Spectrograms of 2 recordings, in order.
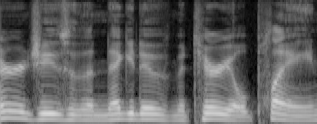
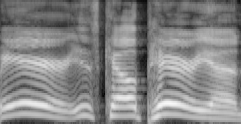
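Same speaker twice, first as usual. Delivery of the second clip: piercing, shrill, very loud cry; 7 semitones higher, 9 dB louder than usual. Narrator reads a voice crying out after an explosive whoosh, shrill voice. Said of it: "cries a shrill voice".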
